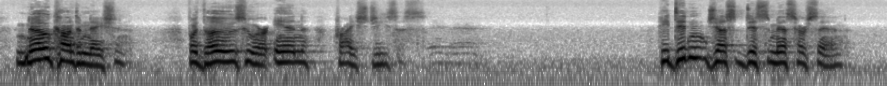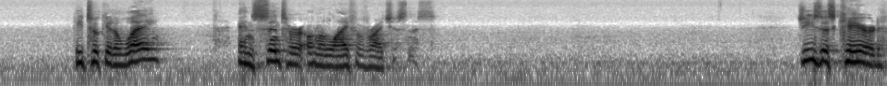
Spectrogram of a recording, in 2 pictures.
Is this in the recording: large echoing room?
yes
